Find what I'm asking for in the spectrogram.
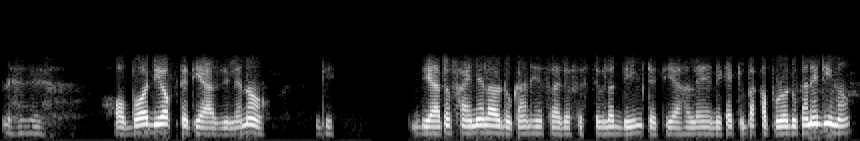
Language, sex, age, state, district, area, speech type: Assamese, male, 18-30, Assam, Charaideo, rural, conversation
